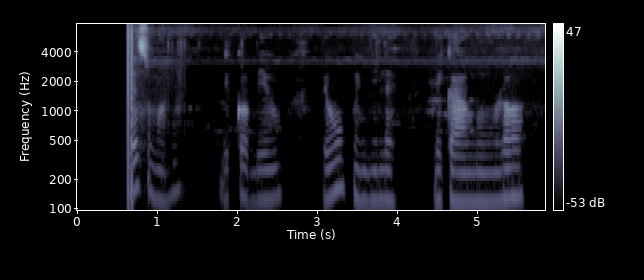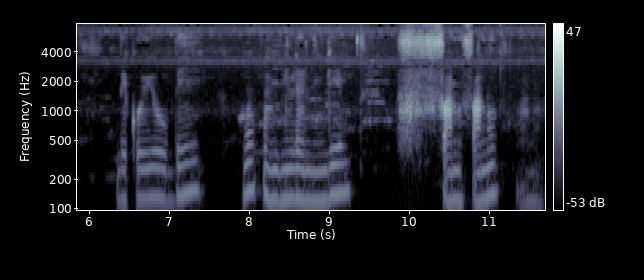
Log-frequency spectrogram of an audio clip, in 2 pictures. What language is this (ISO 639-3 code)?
bci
